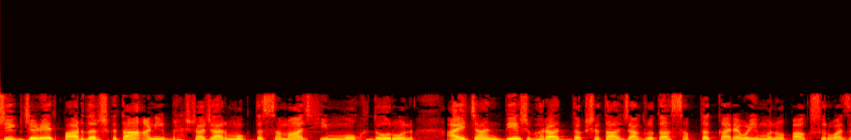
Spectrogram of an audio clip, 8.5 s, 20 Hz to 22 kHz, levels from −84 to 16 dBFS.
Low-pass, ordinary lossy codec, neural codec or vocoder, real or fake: 7.2 kHz; none; none; real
